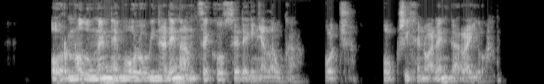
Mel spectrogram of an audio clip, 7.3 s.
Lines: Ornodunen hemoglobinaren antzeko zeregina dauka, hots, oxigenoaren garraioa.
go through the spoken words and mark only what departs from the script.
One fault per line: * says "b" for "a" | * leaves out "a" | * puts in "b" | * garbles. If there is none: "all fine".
all fine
